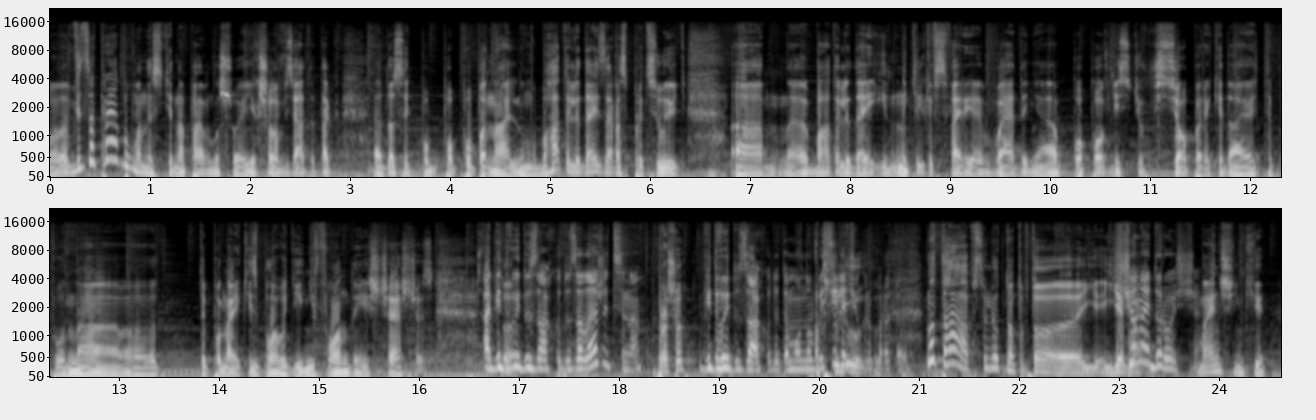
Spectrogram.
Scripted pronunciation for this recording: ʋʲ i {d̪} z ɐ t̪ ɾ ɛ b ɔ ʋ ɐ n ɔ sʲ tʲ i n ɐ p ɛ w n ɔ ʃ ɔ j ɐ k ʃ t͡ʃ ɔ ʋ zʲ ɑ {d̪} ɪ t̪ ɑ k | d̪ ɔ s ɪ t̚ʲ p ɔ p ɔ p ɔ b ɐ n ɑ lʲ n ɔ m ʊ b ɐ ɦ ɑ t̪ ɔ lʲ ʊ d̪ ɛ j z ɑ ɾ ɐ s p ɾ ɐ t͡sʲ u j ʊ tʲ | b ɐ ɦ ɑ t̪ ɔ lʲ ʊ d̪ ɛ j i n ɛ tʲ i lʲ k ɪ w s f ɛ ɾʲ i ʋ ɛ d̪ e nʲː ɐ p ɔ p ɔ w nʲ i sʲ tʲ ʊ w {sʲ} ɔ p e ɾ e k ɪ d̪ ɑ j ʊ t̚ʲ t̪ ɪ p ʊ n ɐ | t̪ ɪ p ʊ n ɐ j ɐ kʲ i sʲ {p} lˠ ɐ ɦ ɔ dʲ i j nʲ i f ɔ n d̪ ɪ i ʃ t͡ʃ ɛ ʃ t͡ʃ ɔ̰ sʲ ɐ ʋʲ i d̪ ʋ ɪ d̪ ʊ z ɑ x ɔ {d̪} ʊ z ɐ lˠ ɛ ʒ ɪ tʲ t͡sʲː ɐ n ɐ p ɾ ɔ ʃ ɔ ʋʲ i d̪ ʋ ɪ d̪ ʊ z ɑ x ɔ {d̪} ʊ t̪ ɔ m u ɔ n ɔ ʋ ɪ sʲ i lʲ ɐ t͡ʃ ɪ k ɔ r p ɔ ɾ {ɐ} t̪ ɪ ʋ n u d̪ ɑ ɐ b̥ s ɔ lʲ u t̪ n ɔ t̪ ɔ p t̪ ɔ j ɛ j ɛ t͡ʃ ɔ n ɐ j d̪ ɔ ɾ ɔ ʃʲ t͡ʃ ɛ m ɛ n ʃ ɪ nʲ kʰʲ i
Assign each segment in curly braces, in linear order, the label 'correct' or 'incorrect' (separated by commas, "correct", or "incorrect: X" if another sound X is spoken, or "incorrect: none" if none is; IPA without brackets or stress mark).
correct, incorrect: t̪, correct, incorrect: b, correct, correct, correct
